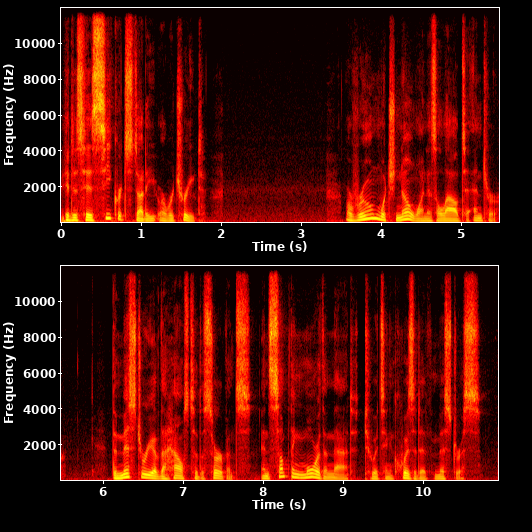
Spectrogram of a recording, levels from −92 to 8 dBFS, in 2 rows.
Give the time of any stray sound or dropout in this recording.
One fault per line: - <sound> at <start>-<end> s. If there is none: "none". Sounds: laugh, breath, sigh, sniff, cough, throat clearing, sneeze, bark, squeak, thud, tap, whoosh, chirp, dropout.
none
